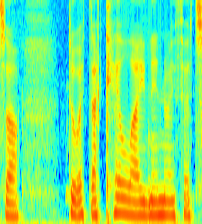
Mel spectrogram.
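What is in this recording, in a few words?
"celain" Welsh, spoken word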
